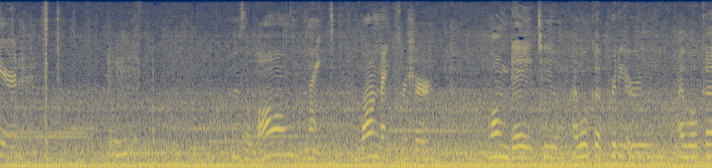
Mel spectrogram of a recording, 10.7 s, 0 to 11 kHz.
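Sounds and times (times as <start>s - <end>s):
car engine running: 0.0s - 10.6s
speech: 7.4s - 10.6s.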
